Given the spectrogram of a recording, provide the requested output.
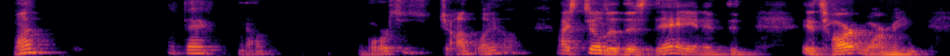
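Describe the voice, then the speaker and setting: Somewhat breathy and with a dark, mellow tone, a man speaks with long, frequent pauses. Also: ordinary pitch variation, moderate pace. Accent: Midwestern US. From US Midwest, suburban Kansas City Missouri. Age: 60s. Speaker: former sports broadcaster. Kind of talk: interview conversation. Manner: halting.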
